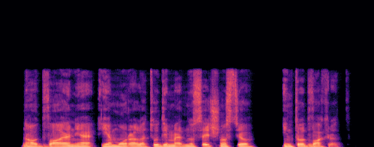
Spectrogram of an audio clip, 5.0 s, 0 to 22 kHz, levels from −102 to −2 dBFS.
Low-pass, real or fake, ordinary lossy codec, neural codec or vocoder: none; real; none; none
